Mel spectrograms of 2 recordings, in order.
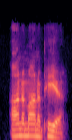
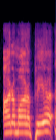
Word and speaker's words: onomatopoeia: And then we got how do you pronounce it? Somebody help me out. – Onomatopoeia. – Onomatopoeia. Thank you.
